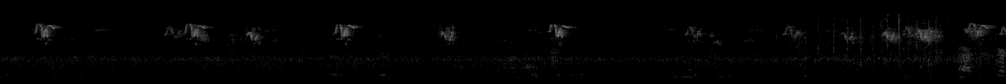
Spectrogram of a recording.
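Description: Small songbirds chirping: short, high chirps about once a second, growing busier and more overlapping in the last few seconds.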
